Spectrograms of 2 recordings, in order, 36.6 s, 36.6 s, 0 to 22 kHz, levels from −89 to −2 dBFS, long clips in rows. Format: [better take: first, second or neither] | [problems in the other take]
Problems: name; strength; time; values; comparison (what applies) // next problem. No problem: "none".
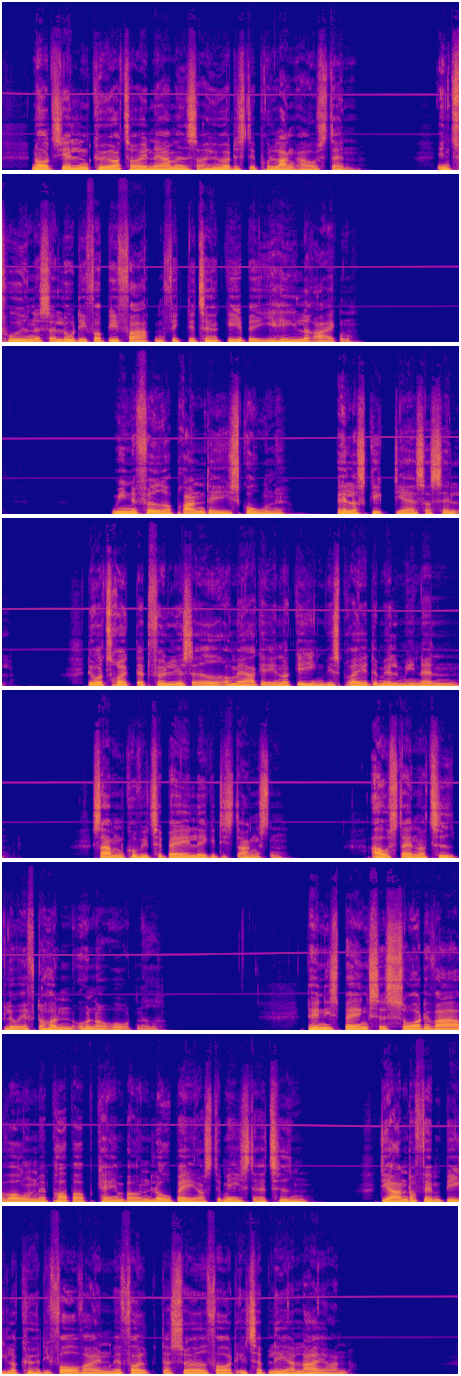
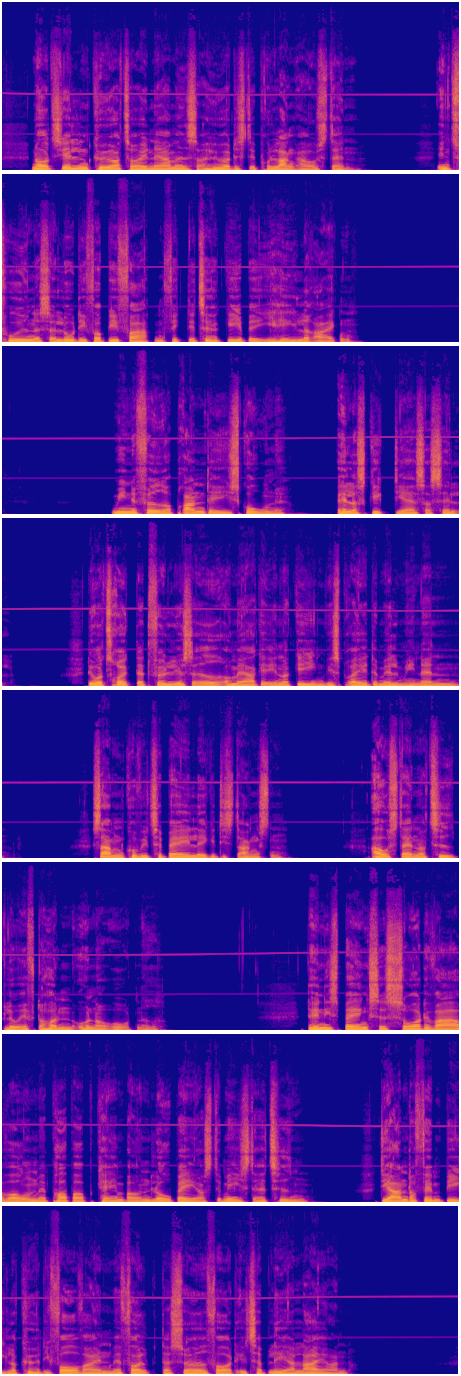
neither | high-pitched whine; faint; throughout; 10 kHz, 35 dB below the speech; the same in both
